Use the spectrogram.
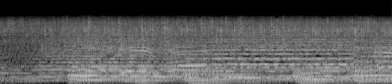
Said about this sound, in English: She throws her cigarette away and tears down the sidewalk through the heavy downpour.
